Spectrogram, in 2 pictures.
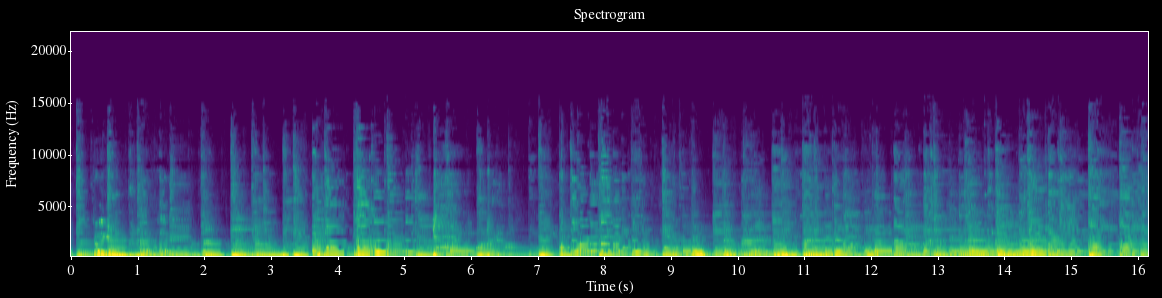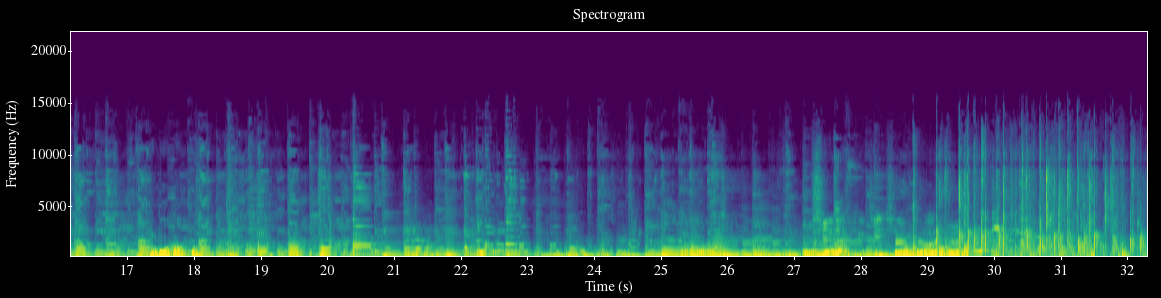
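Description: Three acoustic guitars playing an instrumental passage of a country-style cowboy song, with picked notes over strummed chords at a steady beat.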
